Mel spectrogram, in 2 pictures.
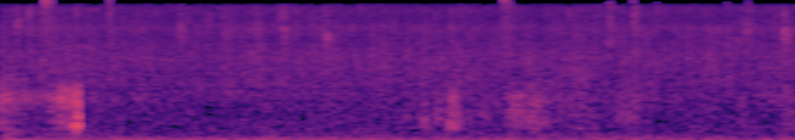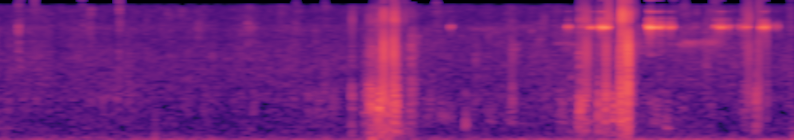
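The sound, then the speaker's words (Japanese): Steady rain falls with a soft, continuous hiss, punctuated by a few louder, sharp drips or splashes near the end. No one speaks. “てかさ、明日も雨だっけ？”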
